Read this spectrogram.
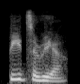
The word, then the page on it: pizzeria: Indian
